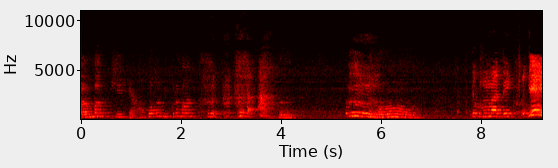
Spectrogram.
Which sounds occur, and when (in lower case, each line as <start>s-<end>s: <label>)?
0.0s-9.2s: mechanisms
0.0s-2.4s: woman speaking
2.4s-4.3s: laughter
5.3s-6.0s: child speech
5.8s-7.0s: woman speaking
7.5s-7.6s: tick
7.7s-7.8s: tick
7.8s-9.2s: child speech
8.8s-8.9s: tick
